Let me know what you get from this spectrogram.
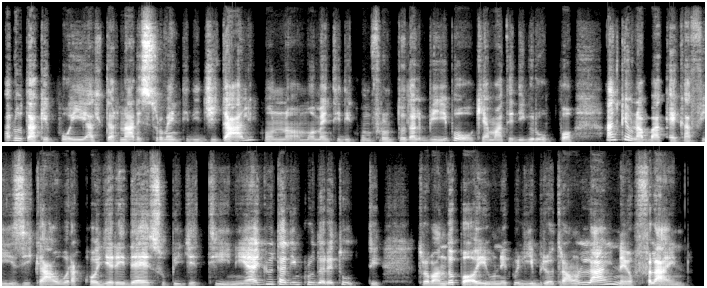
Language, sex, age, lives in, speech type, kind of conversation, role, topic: Italian, female, 30-34, Italy, read, expert-assistant, expert, Come potremmo rendere la pianificazione di un viaggio più divertente e meno stressante?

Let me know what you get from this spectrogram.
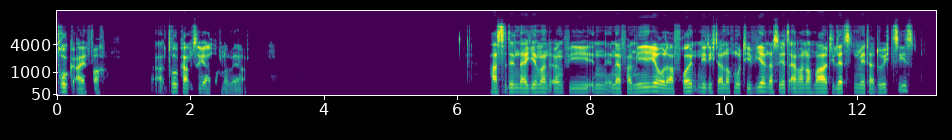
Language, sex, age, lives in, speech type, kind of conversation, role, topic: German, male, 18-19, Germany, conversation, advice, advisor, Wie gehe ich damit um, dass mir nach einem Erfolg Motivation und Lebenssinn fehlen?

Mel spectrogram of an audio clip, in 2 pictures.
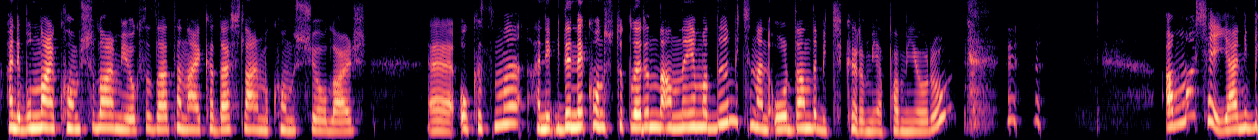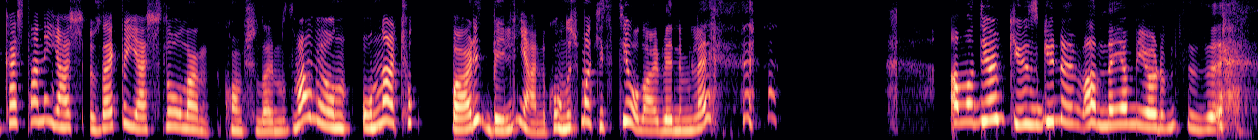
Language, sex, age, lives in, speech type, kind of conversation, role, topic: Turkish, female, 30-34, Estonia, conversation, podcast, guest, Komşuluk bağlarını güçlendirmenin basit yolları nelerdir?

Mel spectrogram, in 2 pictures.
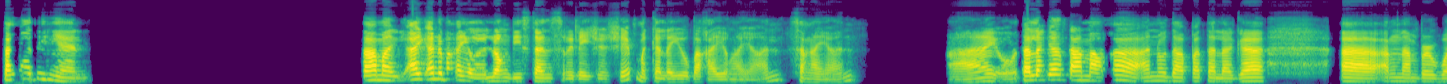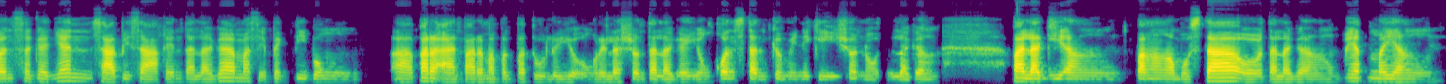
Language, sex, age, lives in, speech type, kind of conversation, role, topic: Filipino, male, 45-49, Philippines, conversation, unstructured, none, Paano mo nalalaman kung tunay ang pagmamahal ng isang tao?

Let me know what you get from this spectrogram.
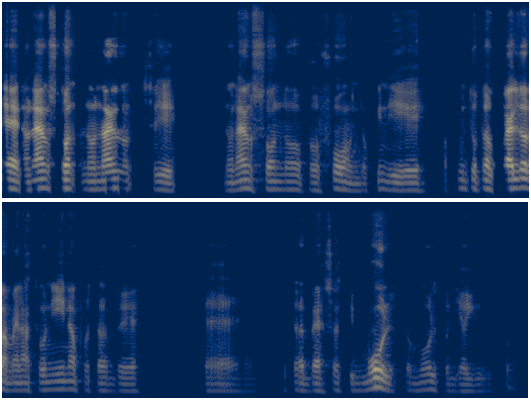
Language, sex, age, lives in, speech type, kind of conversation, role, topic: Italian, male, 50-54, Italy, conversation, advice, advisor, Come posso creare una routine della buonanotte coerente ogni sera?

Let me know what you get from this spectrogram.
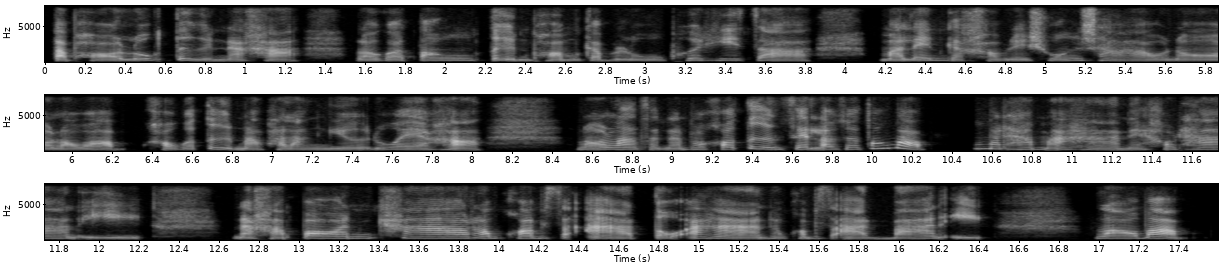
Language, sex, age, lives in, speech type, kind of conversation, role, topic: Thai, female, 35-39, Thailand, conversation, advice, user, ไม่รู้จะจัดเวลาพักผ่อนกับงานอย่างไรให้สมดุล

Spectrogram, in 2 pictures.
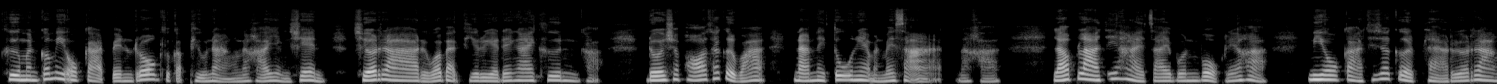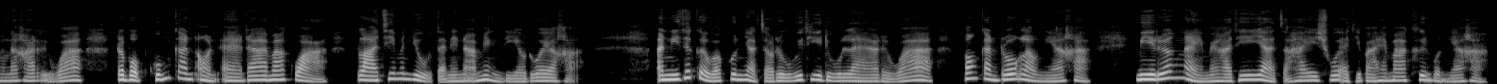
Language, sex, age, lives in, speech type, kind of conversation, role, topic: Thai, female, 45-49, Thailand, read, expert-assistant, expert, ทำไมปลาบางชนิดจึงสามารถหายใจบนบกได้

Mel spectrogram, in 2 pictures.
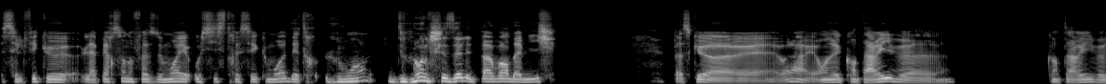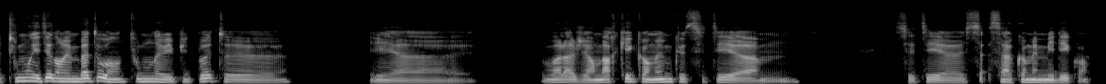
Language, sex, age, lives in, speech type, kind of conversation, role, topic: French, male, 20-24, France, conversation, podcast, guest, Comment t’y prends-tu pour te faire des amis quand tu arrives quelque part ?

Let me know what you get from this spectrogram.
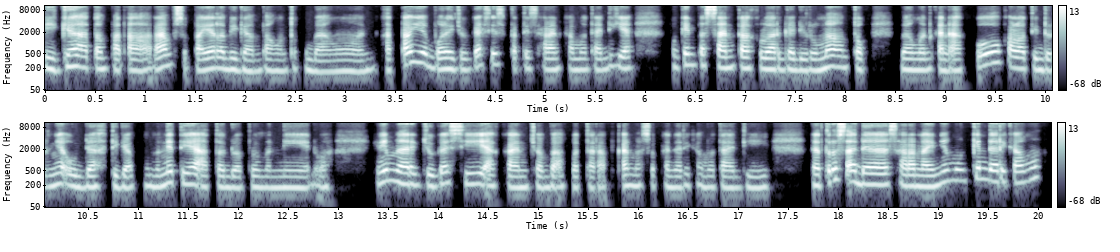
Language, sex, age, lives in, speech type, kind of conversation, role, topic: Indonesian, female, 30-34, Indonesia, conversation, advice, user, Bagaimana saya bisa memanfaatkan tidur siang untuk menambah energi?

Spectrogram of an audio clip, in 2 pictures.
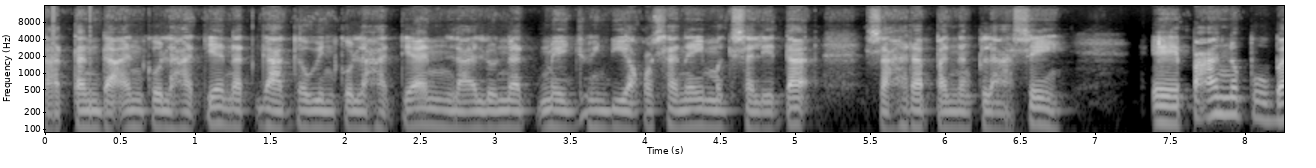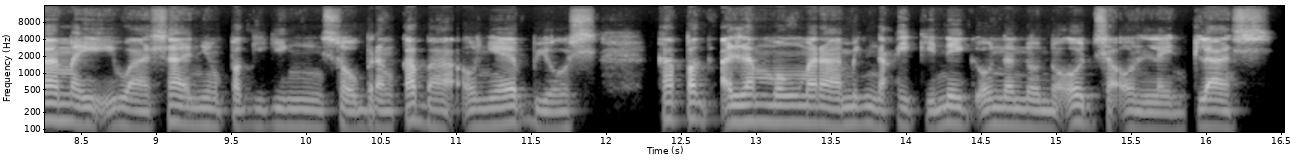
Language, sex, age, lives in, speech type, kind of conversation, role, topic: Filipino, male, 25-29, Philippines, read, expert-assistant, asker, Ano ang epekto ng online learning sa pagkatuto ng mga estudyante?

